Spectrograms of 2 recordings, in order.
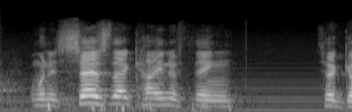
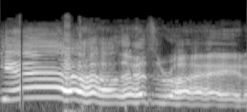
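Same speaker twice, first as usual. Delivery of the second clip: harmonizing agreement; 2 semitones higher, 12 dB louder, much slower than usual. Retold or imitated. Preacher mocking his own heart agreeing with despair, loud. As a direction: chime in as if singing along with despair. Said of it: "I harmonize".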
